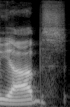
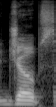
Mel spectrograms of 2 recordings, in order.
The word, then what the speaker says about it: Jobst: So um considering his litigation history, considering certain threats that Carl Jobs had shown, sorry, Jobes, I forget that he he pronounced his name wrong.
